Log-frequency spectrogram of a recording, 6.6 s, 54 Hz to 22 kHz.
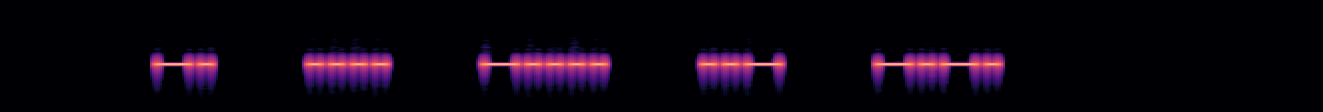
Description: Morse code, heard as a keyed tone, about 23 wpm, spaced as for 13 wpm, 700 Hz. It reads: NH6UC
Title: USA Call Signs - 5 Characters - 3x Character Spacing - 22wpm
